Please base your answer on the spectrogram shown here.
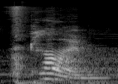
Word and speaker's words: climb: The letter B will not be pronounced when it comes after the letter M. For example, climb, dumb.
